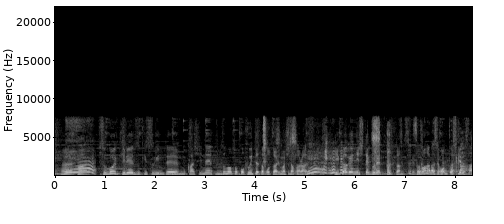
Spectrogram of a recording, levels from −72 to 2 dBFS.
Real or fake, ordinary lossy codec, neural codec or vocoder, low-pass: real; none; none; none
